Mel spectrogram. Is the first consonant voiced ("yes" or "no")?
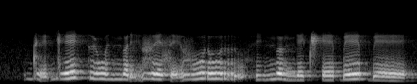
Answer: yes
